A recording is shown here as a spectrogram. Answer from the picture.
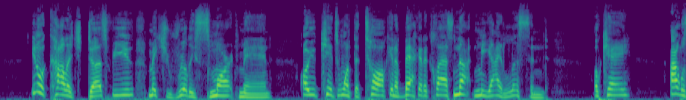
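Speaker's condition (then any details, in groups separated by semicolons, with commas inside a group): No condition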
